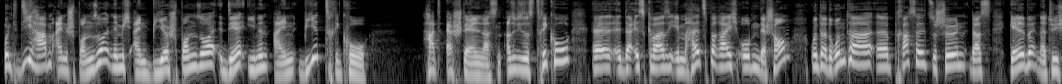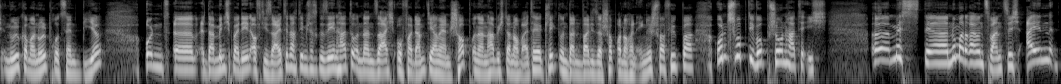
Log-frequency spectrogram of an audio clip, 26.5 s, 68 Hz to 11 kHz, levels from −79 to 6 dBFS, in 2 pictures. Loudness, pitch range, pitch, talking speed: -17 LUFS, 150-215 Hz, 175 Hz, 205 wpm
